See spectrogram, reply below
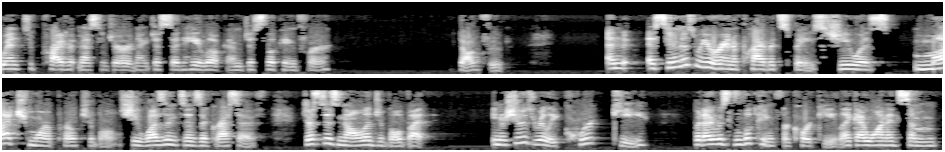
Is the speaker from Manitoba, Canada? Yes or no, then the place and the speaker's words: yes; Manitoba, Canada; I ended up back on the prairies in Manitoba.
